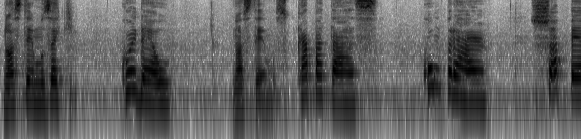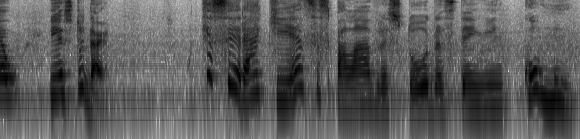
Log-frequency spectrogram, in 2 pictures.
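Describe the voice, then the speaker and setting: A woman's voice: fairly high pitch, slight background noise. A Brazilian woman teaching a remote school lesson, asking the class questions and answering them herself, with frequent tag questions. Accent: Brazilian Portuguese.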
